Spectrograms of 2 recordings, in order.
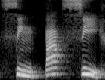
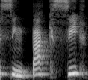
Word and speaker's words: sintaxe: o fato de que a pronúncia correta deste termo é sim passe não existe sim táxi pelo amor do universo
